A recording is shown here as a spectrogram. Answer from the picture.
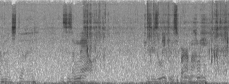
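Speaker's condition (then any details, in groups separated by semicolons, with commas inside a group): No condition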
